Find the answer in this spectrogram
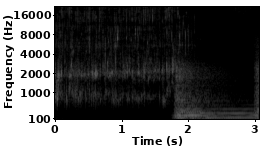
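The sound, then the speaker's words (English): Wine pours steadily into an empty glass from a shaking hand, a bright splashing trickle that deepens into a ringing, rising tone as the glass fills, with no voices. “held out his empty glass. Felix's hand was shaking as he poured.”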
